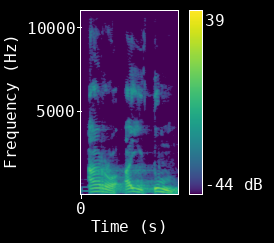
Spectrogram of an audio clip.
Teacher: Fathah bertemu ya sukun kita lunakkan ai.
